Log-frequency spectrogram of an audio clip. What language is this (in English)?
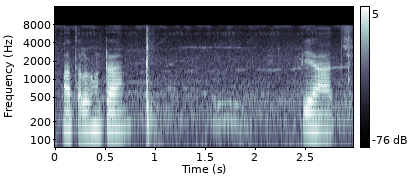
Odia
